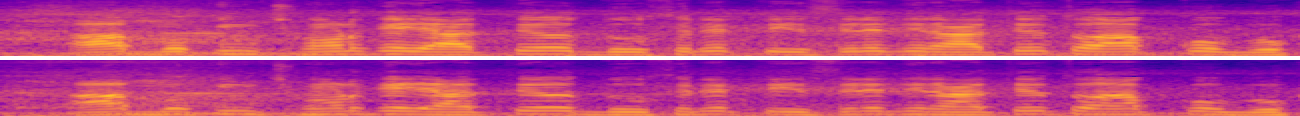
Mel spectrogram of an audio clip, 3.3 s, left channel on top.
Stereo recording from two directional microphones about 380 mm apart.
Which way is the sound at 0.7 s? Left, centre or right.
Centre.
